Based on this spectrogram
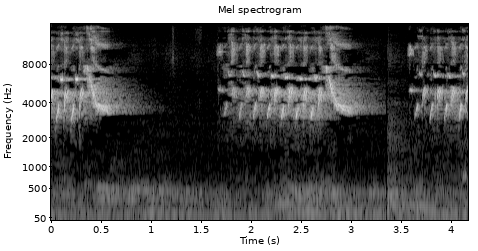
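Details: Misto hybrid canary on a training recording for young birds, delivering bursts of fast, evenly repeated high notes with short gaps between phrases and faint low noise beneath.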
